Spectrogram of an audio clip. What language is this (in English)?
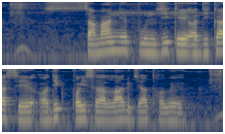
Bhojpuri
